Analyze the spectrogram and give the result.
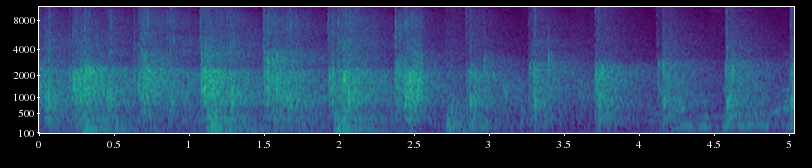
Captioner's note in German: Beifall SPD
